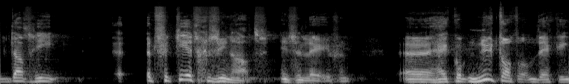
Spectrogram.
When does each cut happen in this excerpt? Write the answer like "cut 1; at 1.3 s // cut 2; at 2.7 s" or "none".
none

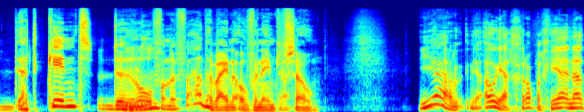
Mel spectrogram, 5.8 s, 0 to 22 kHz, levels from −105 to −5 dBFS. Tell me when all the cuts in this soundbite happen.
none

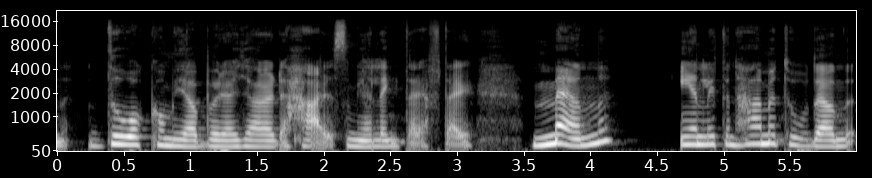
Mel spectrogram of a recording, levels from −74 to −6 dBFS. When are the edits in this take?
none

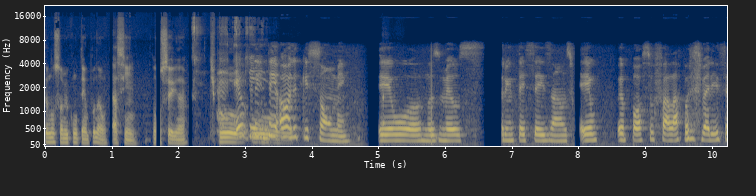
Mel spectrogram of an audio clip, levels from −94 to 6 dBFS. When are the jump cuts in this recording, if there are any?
cut 1; at 3.8 s // cut 2; at 7.9 s

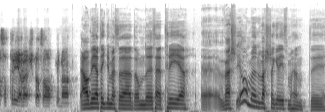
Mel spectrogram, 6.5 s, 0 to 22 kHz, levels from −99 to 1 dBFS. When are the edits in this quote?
none

